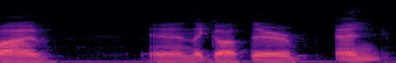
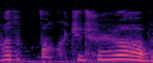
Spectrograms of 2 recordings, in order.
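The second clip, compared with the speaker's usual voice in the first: very high mock yell; imitating pissed guy; 14 semitones higher than usual. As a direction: act out his angry challenge in a high voice. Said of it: "he looked pissed".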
